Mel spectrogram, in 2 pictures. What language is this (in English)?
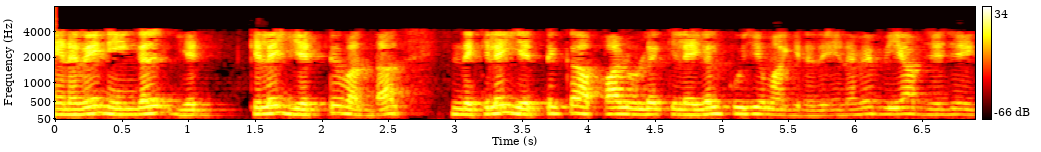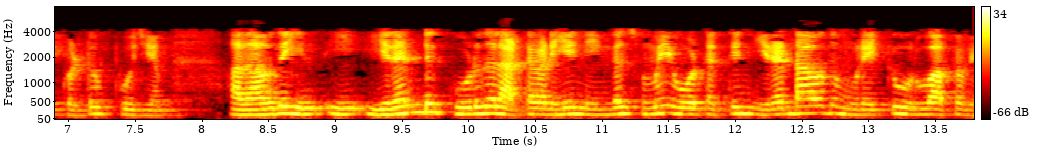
Tamil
